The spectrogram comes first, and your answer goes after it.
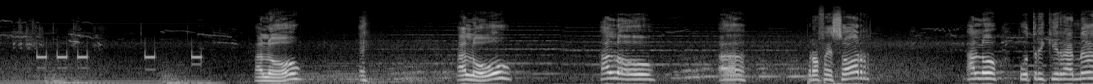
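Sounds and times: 
keypad beeps from a wristwatch being used to dial a call: 0.3 - 2.1
speech: 2.6 - 3.8, 4.6 - 5.2, 6.0 - 6.6, 7.2 - 8.8, 9.6 - 10.9.

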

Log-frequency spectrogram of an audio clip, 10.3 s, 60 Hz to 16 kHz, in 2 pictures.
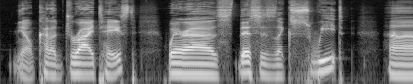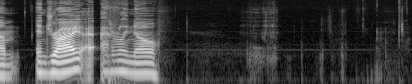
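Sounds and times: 
speech: 0.2 - 7.2
slurping sip of beer: 8.2 - 10.3
soft swallowing of beer: 8.2 - 10.3
wet mouth clicks: 8.2 - 10.3.

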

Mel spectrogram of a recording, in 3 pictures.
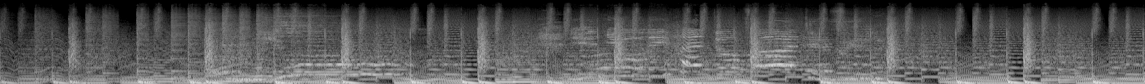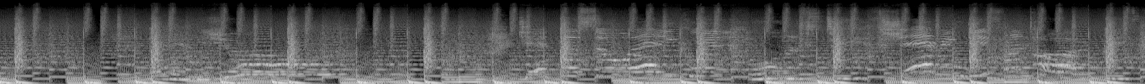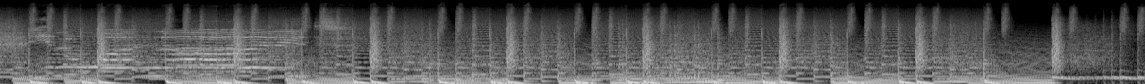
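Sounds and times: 
electronic pop song: 0.0 - 34.3.

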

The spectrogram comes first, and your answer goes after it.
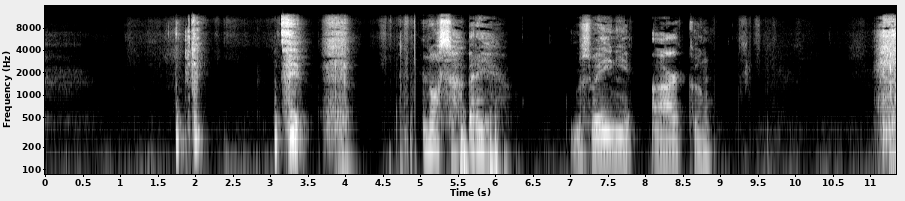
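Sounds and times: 
person sneezing: 1.7 - 2.2, 3.1 - 4.2, 11.1 - 11.3
person sniffing: 1.7 - 2.2, 3.1 - 4.2, 11.0 - 11.3
speech: 5.1 - 6.1, 7.1 - 9.0.

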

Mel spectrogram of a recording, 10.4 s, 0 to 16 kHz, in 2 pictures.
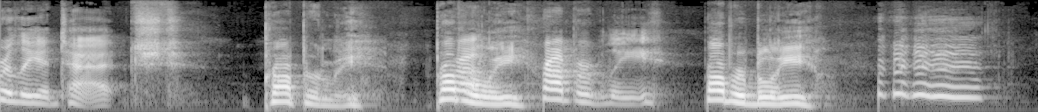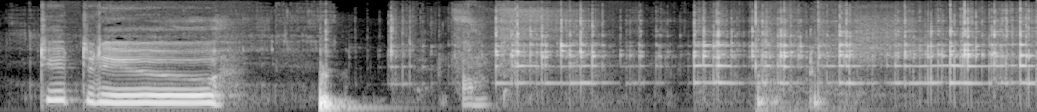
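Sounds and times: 
speech: 0.0 - 7.9
ice cubes clinking in a glass: 7.1 - 10.3.

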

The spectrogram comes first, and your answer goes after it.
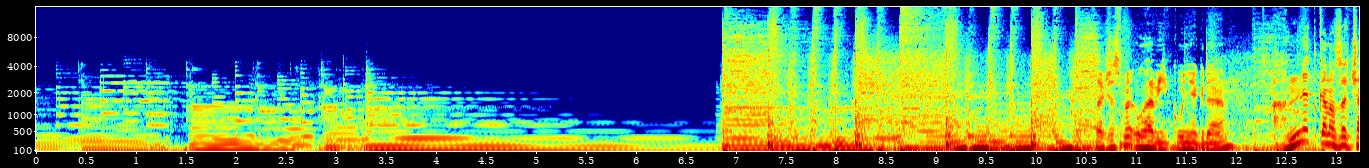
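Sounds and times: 
heavy metal guitars chugging bass-heavy palm-muted chords: 0.0 - 6.2, 6.8 - 13.2
full band drums and cymbals: 6.9 - 10.6
speech: 10.6 - 13.2.

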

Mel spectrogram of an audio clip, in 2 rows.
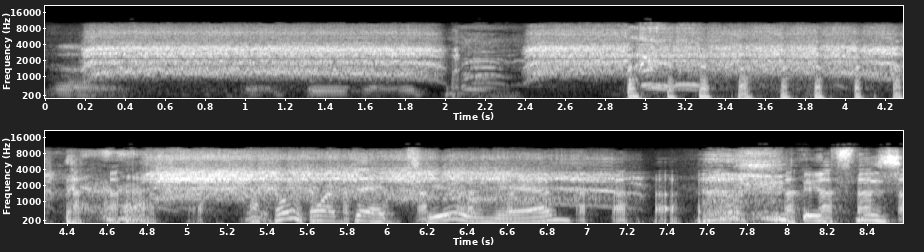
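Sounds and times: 
speech: 0.0 - 0.3, 1.5 - 8.5
loud harsh Aztec whistle shrieking: 0.1 - 3.8, 4.9 - 6.9
people talking and laughing: 2.0 - 8.5.

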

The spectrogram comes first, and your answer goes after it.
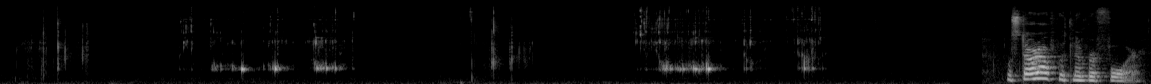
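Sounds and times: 
beer pouring into tasting glasses: 1.8 - 3.6, 6.3 - 8.4
speech: 10.1 - 11.4.

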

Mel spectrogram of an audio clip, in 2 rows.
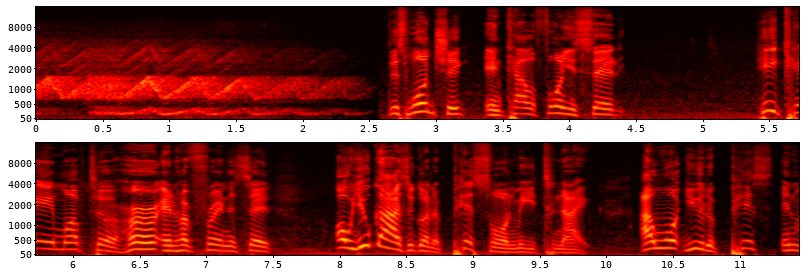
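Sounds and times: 
emergency vehicle sirens wailing outside: 0.0 - 2.6
speech: 2.6 - 4.5, 5.4 - 11.4.

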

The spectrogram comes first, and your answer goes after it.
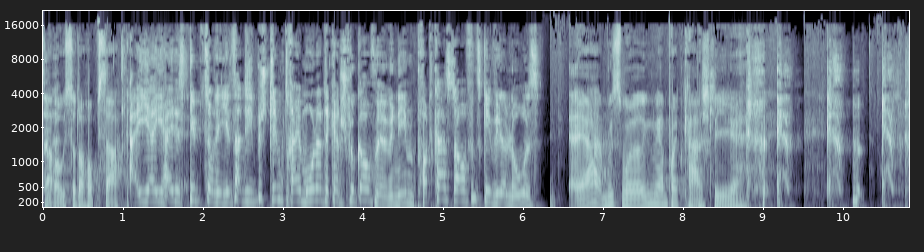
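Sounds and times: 
speech: 0.0 - 10.2
person coughing: 8.8 - 10.8.

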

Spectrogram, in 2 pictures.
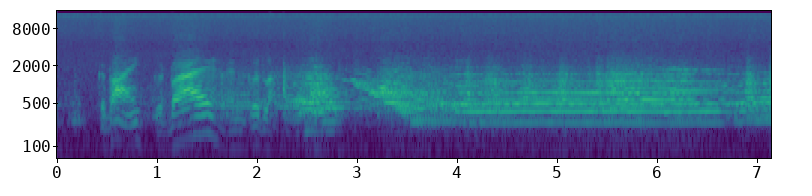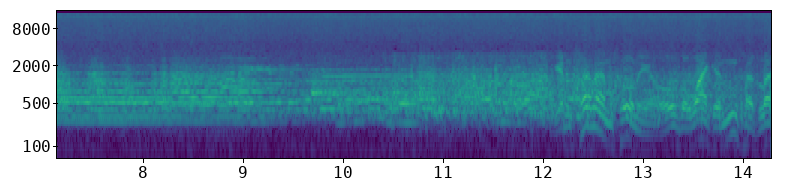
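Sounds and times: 
speech: 0.4 - 3.0, 12.4 - 14.2
train whistle: 1.6 - 12.6.

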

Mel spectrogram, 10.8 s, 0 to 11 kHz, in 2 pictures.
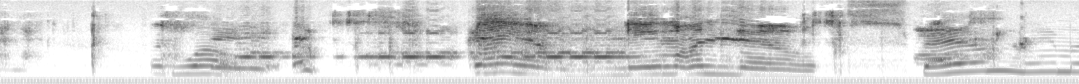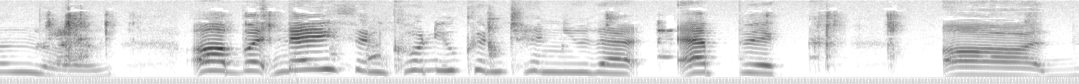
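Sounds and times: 
speech: 0.8 - 1.8, 2.6 - 9.4, 10.1 - 10.7
phone ringtone ringing for an incoming call: 1.1 - 3.3.

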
